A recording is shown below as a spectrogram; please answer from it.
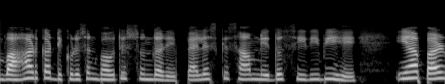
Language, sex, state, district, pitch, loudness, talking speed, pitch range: Hindi, female, Maharashtra, Chandrapur, 240 Hz, -21 LUFS, 230 wpm, 225-275 Hz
